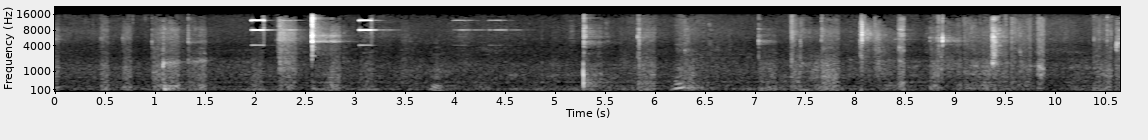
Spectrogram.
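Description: Scattered light clicks and knocks of handling and movement around a podium in a meeting room, with a few short high rings about two and three seconds in and faint murmuring voices.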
